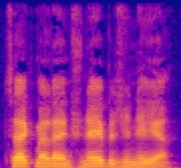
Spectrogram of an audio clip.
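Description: Man voicing a vain gnome, loud and sharp, scolding, gravelly, storybook. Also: mid-range voice, slow pace, pitched above the performer's own voice. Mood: scheming. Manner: sharp, scolding, self-important. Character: vain, prickly male gnome, quick-tempered.

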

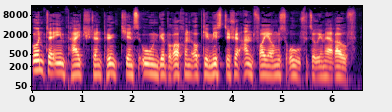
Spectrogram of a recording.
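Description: A male storyteller reads a children's tale in an unhurried, even manner. His voice sits on the low side, and he takes his time with each phrase. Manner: calm, measured reading. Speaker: narrator. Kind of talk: storybook narration.

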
